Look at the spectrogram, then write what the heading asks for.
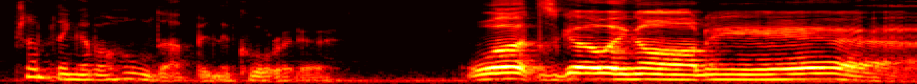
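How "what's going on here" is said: slow, cold, sneering drawl. A narrator's reading. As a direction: drawl it down at them. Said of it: "came the cold, drawling voice of Draco Malfoy".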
